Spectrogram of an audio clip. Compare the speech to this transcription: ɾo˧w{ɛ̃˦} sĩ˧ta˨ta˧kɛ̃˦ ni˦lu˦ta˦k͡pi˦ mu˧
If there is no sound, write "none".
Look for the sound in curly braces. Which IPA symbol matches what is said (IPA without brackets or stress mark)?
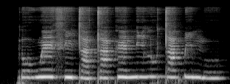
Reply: ɛ̃˦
